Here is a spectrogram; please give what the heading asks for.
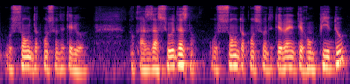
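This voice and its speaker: A lower-pitched man from Brazil giving a patient lecture over slides. He breaks ideas down step by step and sounds out sample syllables to illustrate them. The recording is dull and lo-fi. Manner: explanatory, demonstrates syllables aloud, frequent "né?" tag. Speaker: music researcher and clarinet teacher.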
